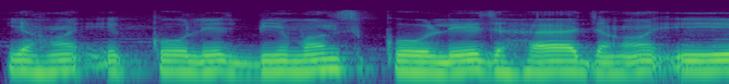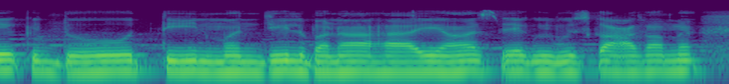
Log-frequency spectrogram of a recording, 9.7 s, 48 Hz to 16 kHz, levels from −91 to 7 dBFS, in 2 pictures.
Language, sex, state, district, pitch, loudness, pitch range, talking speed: Maithili, male, Bihar, Madhepura, 115 Hz, -20 LUFS, 115-120 Hz, 100 wpm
